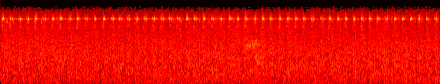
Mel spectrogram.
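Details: Crickets in a night forest chirp about four times a second, a thin, very high, rhythmic pulsing, with one faint brief call from another animal midway.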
